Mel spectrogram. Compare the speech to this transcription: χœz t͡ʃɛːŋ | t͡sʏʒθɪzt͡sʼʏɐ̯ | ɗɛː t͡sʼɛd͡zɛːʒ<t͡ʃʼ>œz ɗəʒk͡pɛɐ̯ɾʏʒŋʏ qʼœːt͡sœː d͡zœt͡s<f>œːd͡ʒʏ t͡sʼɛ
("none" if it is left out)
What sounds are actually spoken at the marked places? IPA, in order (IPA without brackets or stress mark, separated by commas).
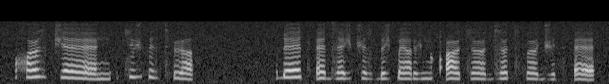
t͡ʃ, f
